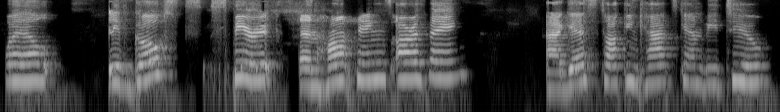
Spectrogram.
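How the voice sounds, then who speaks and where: A woman playing an earnest, anxious orphaned young woman in an animated comedy, with emotional delivery. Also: sits high, slow pace, exaggerated voice, rough recording. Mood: bewildered. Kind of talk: animated comedy table read.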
